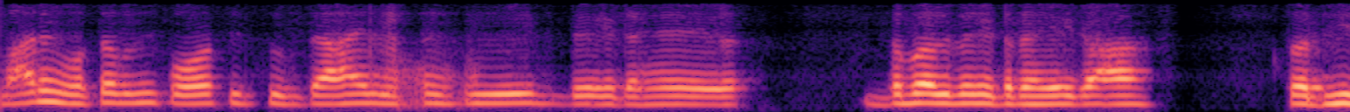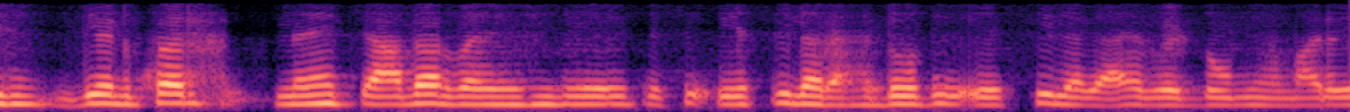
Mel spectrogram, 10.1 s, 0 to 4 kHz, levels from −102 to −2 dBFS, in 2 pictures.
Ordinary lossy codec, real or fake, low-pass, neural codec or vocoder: none; fake; 3.6 kHz; codec, 16 kHz, 0.8 kbps, ZipCodec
